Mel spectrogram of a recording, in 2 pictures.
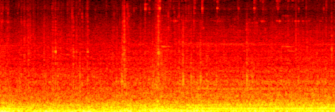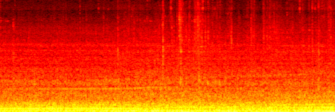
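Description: A car driving on a packed-snow road, heard from inside the cabin: a steady low engine and tyre rumble with a few light knocks and rattles.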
